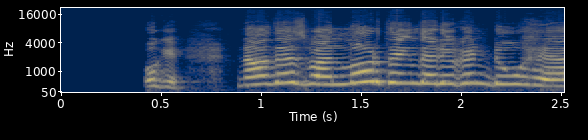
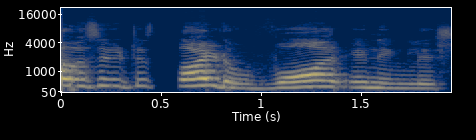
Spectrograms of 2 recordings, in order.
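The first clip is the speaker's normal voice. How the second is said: usual speaking voice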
